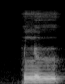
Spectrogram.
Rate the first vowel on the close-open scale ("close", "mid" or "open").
close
